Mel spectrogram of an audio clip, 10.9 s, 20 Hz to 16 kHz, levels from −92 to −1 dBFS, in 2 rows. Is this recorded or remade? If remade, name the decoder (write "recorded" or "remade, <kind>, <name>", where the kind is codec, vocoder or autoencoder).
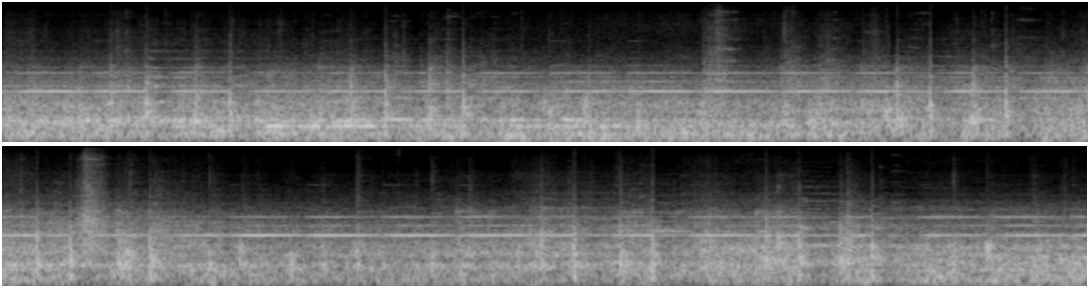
recorded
